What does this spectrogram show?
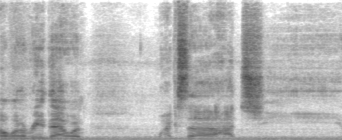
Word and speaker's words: Waxahachie: Waxahachie. Waxahachie, is that how you say it?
